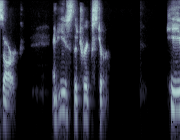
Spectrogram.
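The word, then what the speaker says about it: Jark: His name is Zark. It's spelled J A R K, but it's pronounced Zark.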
